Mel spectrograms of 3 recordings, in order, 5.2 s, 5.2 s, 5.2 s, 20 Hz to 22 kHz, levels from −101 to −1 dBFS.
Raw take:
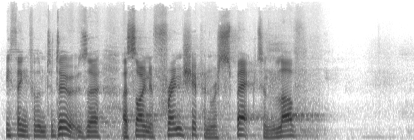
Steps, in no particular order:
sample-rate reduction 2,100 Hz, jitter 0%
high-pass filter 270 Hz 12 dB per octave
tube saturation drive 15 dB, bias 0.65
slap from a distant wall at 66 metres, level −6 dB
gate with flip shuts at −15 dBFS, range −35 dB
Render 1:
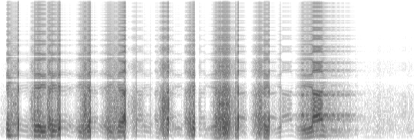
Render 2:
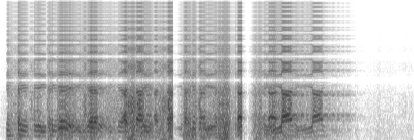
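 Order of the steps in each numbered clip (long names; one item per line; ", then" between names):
slap from a distant wall, then sample-rate reduction, then gate with flip, then tube saturation, then high-pass filter
slap from a distant wall, then tube saturation, then high-pass filter, then sample-rate reduction, then gate with flip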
